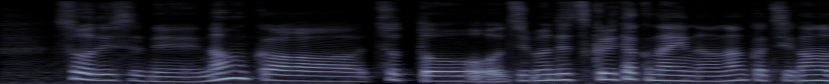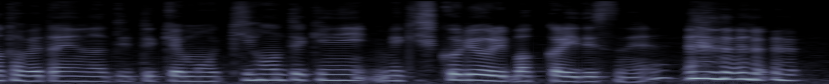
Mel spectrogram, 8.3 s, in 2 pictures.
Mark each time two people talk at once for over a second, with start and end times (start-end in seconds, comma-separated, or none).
none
